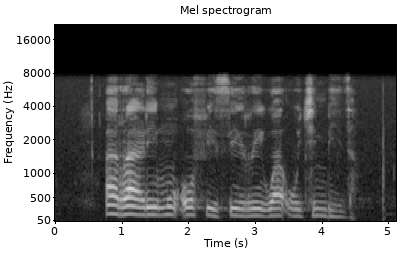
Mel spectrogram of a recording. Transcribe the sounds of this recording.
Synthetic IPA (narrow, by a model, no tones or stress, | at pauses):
aɾaɺimuʔofisiɾiwaut͡ʃʰimbiːd͡za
